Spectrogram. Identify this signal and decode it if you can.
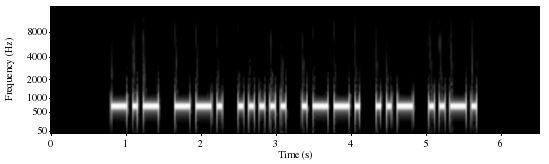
Morse code, heard as a keyed tone, about 17 wpm, 700 Hz. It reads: KG5PUF
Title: USA Call Signs - 6 Characters - Repeated 2x - 17wpm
